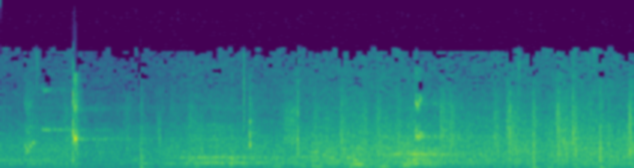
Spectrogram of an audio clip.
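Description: A basketball bouncing a few times on the hardwood court at the free-throw line, over arena crowd voices.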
